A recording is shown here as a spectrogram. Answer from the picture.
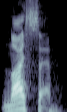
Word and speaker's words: Nisan: Esther chapter 3 verse number 7 says in the first month that is the month Nisan or Nissan should I pronounce it? Nisan.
